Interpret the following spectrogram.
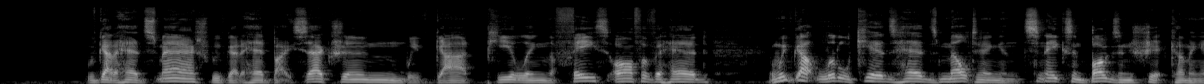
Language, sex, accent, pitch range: English, male, American, 105-145 Hz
